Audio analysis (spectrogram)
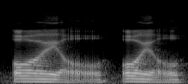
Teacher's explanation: it's a dark L which means it has a little bit of a schwa sound before the back of my tongue is down oh in that schwa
